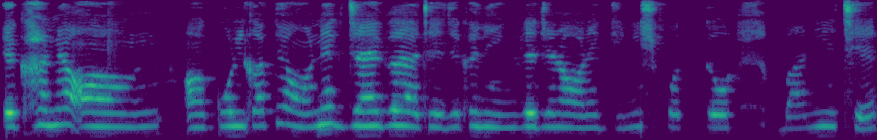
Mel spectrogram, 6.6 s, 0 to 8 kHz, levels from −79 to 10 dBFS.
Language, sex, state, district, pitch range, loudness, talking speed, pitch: Bengali, female, West Bengal, Kolkata, 275-310 Hz, -26 LUFS, 120 wpm, 290 Hz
